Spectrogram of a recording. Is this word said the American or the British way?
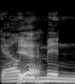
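British. It is said in a British accent. "And they're like"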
